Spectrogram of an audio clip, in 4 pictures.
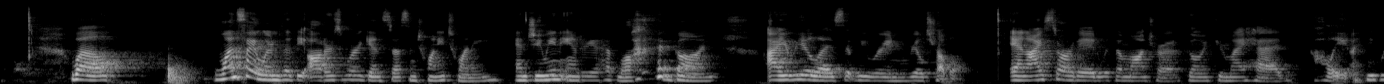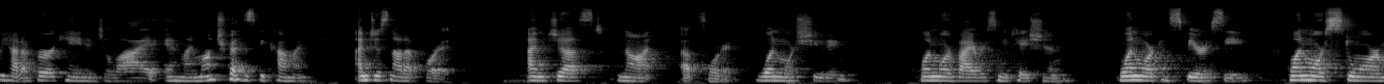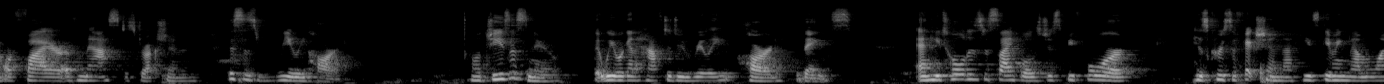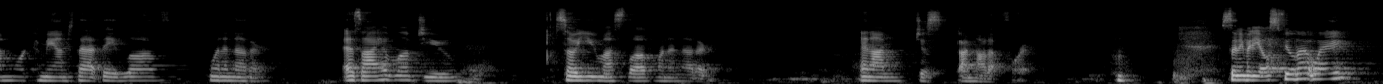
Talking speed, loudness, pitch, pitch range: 160 wpm, -29 LUFS, 180 Hz, 170-200 Hz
